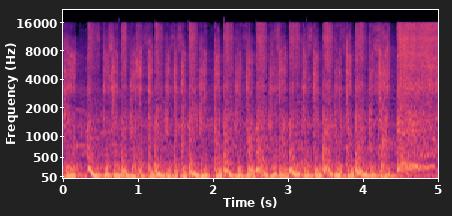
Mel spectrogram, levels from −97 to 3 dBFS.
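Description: From 0.75 s to 4.51 s, a short click recurs every 1.25 s, about four in all. These are clock drift buffer slips. Two independent clocks likely disagree by several hundred parts per million, so a few dozen samples are periodically dropped or repeated.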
